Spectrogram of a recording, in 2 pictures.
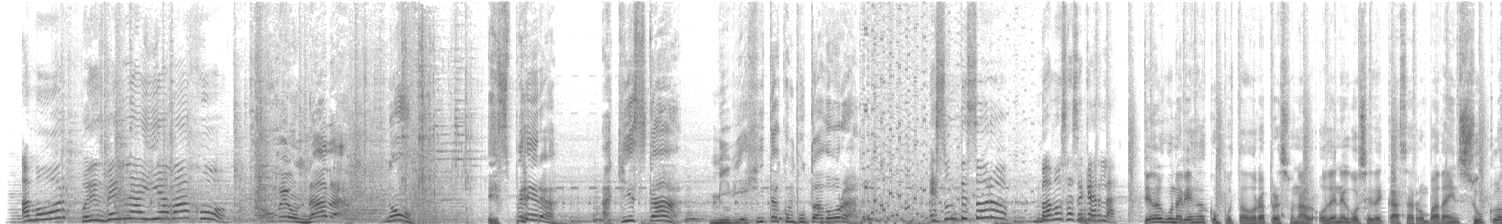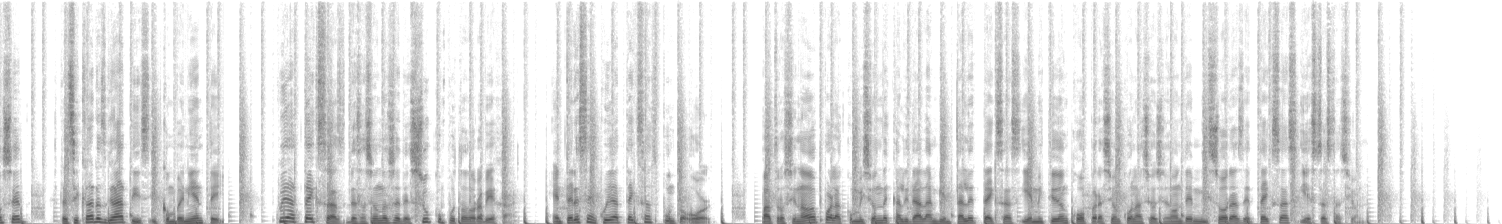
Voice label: computer recycle spanish; 2011 psa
